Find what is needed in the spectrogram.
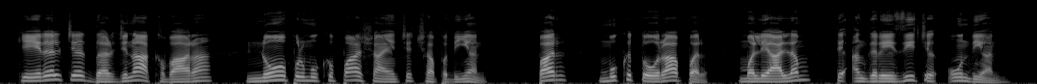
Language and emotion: Dogri, neutral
